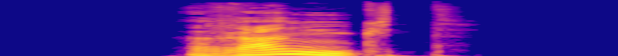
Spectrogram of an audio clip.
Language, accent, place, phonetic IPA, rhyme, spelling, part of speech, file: German, Germany, Berlin, [ʁaŋkt], -aŋkt, rankt, verb, De-rankt.ogg
- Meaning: inflection of ranken: 1. second-person plural present 2. third-person singular present 3. plural imperative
